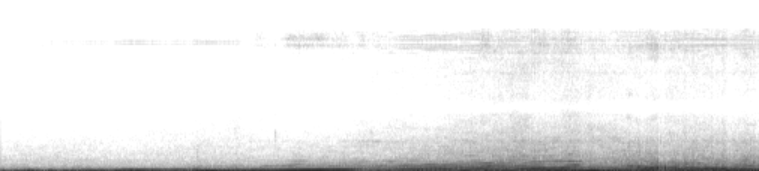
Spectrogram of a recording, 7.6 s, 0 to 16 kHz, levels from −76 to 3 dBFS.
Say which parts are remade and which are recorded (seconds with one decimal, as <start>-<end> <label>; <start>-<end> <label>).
0.0-0.5 remade; 0.5-2.4 recorded; 2.4-3.8 remade; 3.8-4.8 recorded; 4.8-6.8 remade; 6.8-7.6 recorded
